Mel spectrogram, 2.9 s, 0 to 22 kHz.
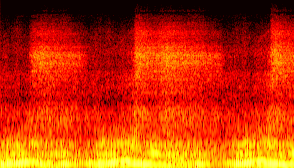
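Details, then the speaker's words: Dodge Neon SRT-4 turbo: deep revs rising and falling, each throttle lift-off followed by a crisp hiss from a healthy blow-off valve venting. "that blowoff out it sounds good guys"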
